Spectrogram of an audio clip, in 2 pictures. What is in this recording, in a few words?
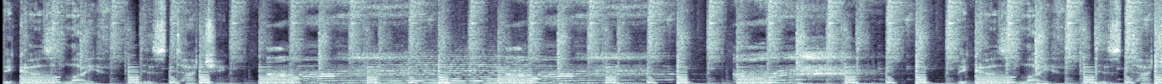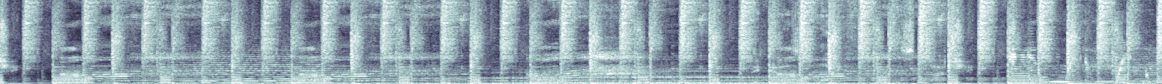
Funky Mix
